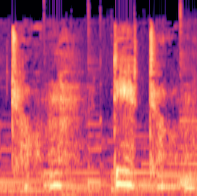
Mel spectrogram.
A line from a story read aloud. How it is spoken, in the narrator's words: she murmured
